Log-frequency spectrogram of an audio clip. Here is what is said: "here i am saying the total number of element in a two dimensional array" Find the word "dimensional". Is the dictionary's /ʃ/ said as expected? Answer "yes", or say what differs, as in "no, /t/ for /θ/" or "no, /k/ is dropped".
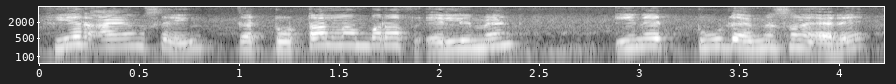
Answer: no, /s/ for /ʃ/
